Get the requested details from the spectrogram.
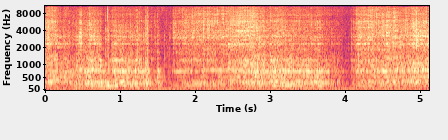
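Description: Long nails scratch and rub with both hands across the textured top of a black, hollow, molded plastic lap tray. The result is a continuous, dense rasping texture with a low, hollow drone underneath. It eases briefly twice before picking back up.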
